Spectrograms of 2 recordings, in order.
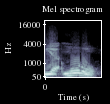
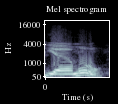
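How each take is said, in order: First: Said in the usual way. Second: يأمر said "yaamuru"; long aa in يأمر, no glottal stop; hamza as alif. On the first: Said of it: "قرأها بإبدال". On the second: Shown as a demonstration. Teacher showing the variant, يأمر without hamza. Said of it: "الهمزة ألفا مادية".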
